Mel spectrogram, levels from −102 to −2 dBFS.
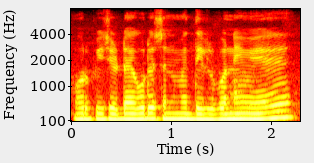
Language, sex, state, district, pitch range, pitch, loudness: Hindi, male, Uttar Pradesh, Shamli, 140-145 Hz, 145 Hz, -13 LUFS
